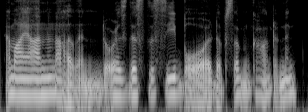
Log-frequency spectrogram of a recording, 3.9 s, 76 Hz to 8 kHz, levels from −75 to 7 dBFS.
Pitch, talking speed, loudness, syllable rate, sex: 145 Hz, 220 wpm, -19 LUFS, 4.7 syllables/s, female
